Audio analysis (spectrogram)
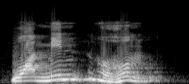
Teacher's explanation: یہاں پر اظہار کریں گے تو پھر نون کو ظاہر کر کے پڑھیں گے. نون کی آواز ناک میں نہیں جائے گی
